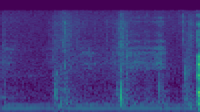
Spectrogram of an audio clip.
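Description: A pause in a man's speech: a steady low hum under quiet room tone, with a single short click a little after a second in.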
